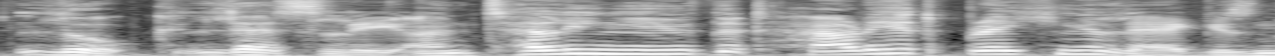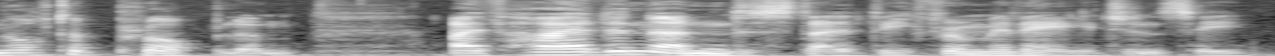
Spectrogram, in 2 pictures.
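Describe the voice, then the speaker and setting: A man's voice: medium pitch, sing-song, normal speed, a bit bright. A man playing a breezily confident amateur theatre director in a comic radio sketch, reassuring and optimistic.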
